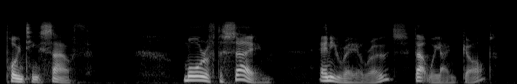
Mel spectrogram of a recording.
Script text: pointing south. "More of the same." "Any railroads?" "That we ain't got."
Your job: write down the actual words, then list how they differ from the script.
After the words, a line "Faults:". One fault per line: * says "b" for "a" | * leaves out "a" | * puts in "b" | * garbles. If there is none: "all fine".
pointing south. "More of the same." "Any railroads?" "That we ain't got."
Faults:
all fine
